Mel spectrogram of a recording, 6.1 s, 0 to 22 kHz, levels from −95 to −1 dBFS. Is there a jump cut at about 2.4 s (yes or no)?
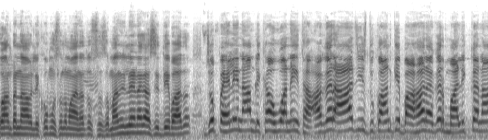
yes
